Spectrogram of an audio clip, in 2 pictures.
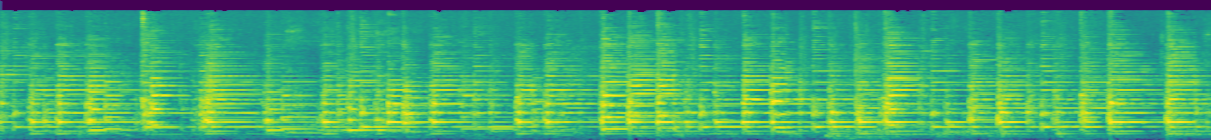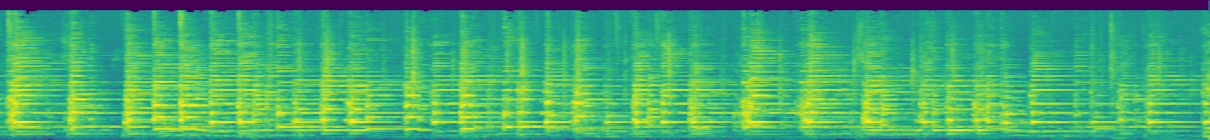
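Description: Banjo played solo in an instrumental break between sung verses: a steady run of picked notes over one note that keeps ringing throughout.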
